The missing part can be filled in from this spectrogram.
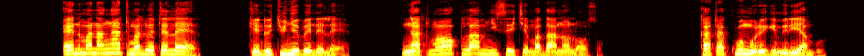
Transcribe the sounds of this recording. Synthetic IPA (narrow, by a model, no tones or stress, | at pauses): ɛnmanaŋatmalwɛtɛlɛr | kendot͡ʃuɲebendelɛ̰r | ŋatmaɔklamɲiset͡ʃemad̪anɔlɔ̰sɔ̰ | katakwoŋoɾeɡɪmɪɾjambo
